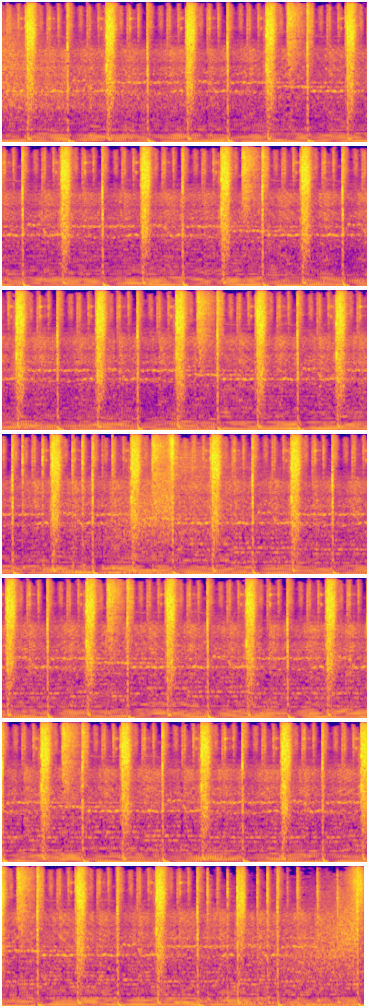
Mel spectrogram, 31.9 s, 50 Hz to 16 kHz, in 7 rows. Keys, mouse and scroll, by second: 3.4 s, 4.4-19.6 drag, 6.4 typing, 21.8 click, 22.9 ctrl+shift+d, 24.3-31.9 drag.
